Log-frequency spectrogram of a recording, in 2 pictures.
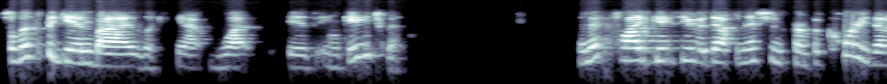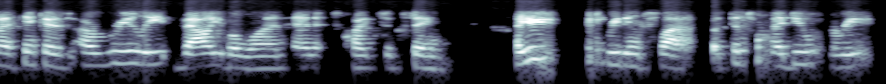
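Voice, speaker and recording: A woman on a crackly phone line presenting a webinar lecture, her voice tinny and narrow, fading in and out. She talks at an ordinary pitch in a measured way, with frequent ums and restarts. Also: expressive.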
